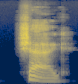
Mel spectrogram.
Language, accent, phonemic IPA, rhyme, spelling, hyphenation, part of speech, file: English, Australia, /ˈʃæːɡ/, -æɡ, shag, shag, noun / verb / adjective, En-au-shag.ogg
- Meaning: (noun) 1. Matted material; rough massed hair, fibres etc 2. Coarse shredded tobacco 3. A type of rough carpet pile 4. Bacon or fat, especially if with some remaining hair or bristles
